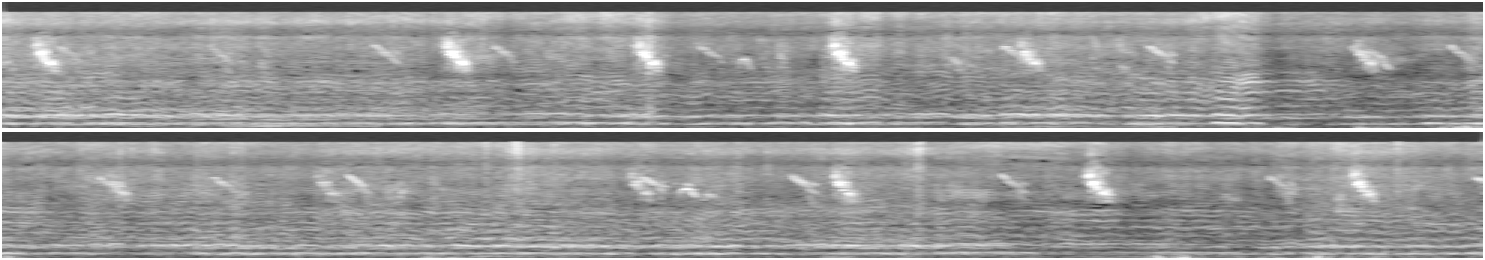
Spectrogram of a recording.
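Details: Feral honey bee colony with a continuous stream of workers. The steady, layered hum carries low thumps from passing bees, while faint, brief high chirps repeat throughout.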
